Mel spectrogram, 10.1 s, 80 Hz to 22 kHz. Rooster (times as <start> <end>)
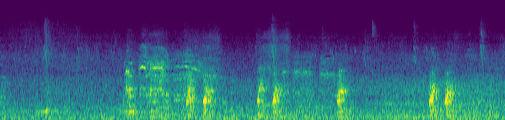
2.5 4.5, 5.6 6.8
